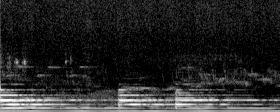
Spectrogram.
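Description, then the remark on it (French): A single convent bell tolls steadily, calling the nuns to prayer, with a long, sustained ring, its resonant tone hanging in the air, struck again a couple of times with no voices present. “Qu'elles aillent prier, puisque leur cloche sonne.”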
